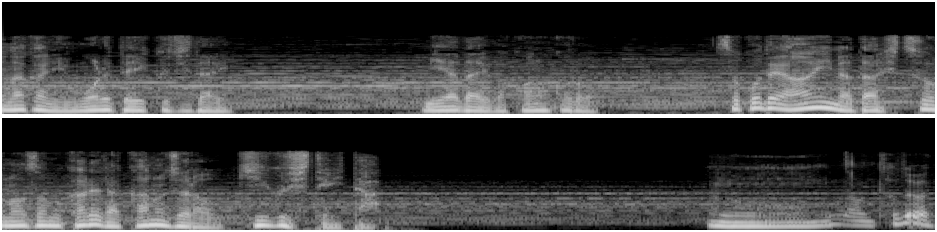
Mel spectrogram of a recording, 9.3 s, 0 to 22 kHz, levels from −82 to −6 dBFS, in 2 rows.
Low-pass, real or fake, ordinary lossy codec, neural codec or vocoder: 7.2 kHz; real; none; none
